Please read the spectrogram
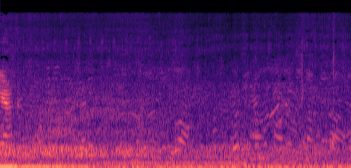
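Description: A steady low hum runs throughout, louder at the start and easing off about half a second in, with faint voices of people talking under it.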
